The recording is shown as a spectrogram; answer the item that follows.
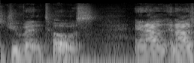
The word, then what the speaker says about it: Juventus: I know it's a J-U, but even if it was Jew, it's pronounced kind of both ways. It's primarily Juventus. That's how most people say it. But I've heard it the other way too, where it's like tomato, tomato, Juventus, Juventus. But it's Juventus.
